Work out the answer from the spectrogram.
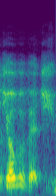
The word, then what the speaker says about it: Jovovich: And tell me about, I did not realize you were in Resident Evil Extinction with Mila, Yo, jo, pronounce her name, Oh, Mila Jovovich.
